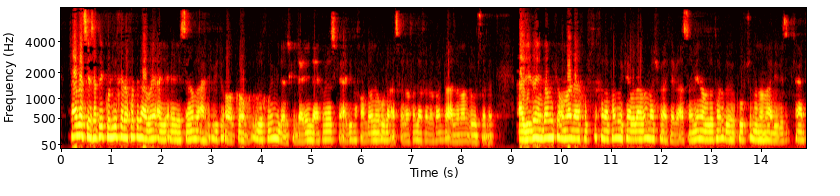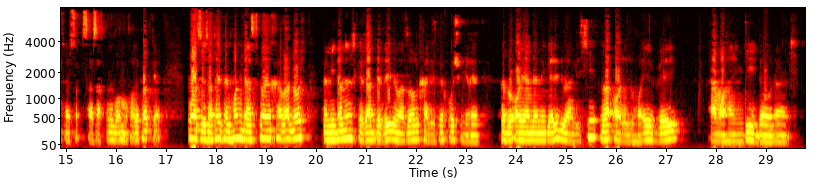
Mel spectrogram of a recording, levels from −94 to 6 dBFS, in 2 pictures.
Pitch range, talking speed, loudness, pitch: 110-135 Hz, 155 wpm, -18 LUFS, 125 Hz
